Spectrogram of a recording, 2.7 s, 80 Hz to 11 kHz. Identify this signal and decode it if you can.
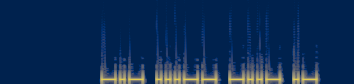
Morse code, heard as a keyed tone, about 34 wpm, 700 Hz. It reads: K3XA
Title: Call Signs Repeated 3x - 35wpm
